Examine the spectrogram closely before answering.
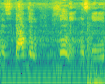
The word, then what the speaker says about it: Heene: His name is Falcon Heaney. His age, 6 years old. The last name is spelled Heene. The father is Richard Heaney, same spelling on the last name.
